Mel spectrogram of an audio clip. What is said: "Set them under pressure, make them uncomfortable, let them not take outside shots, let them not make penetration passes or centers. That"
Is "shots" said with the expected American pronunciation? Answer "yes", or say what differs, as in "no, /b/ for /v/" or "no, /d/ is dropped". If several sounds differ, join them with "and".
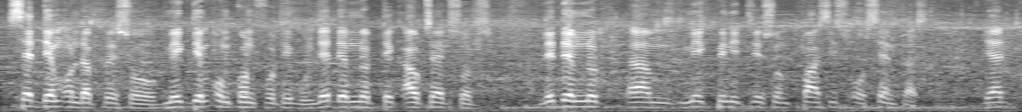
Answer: no, /s/ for /ʃ/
